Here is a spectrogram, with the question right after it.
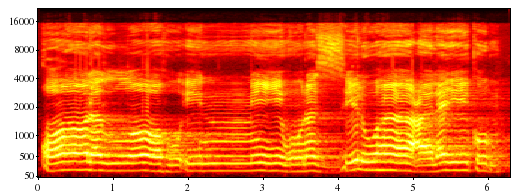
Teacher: یہاں پر الف مدہ ہے ایک الف کے برابر کھینچیں گے، علیکم یالین ہے اسے نرم آواز کے ساتھ جلد پڑھیں گے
